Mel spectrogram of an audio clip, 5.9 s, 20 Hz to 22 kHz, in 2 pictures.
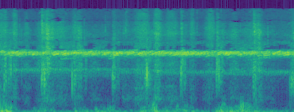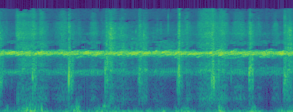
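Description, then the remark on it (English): A steady chorus of frogs chirps in the evening air at about 7 p.m. along Frog Lane on a trail loop, a continuous high trilling that never lets up, with regular crunching footsteps and no talking. “I don't know if the audio will pick it up, but the frogs are chirping this evening.”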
